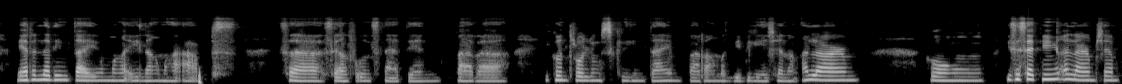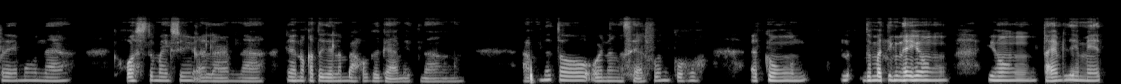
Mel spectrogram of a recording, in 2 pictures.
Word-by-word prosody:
Meron 205 +2 +3
na - - +5
rin 210 -1 0
tayong 180 -2 +2
mga 180 0 -2
ilang 170 -1 -3
mga 165 -1 -4 0.2
apps - - -1 0.4
sa 165 -3 +2
cellphones 165 +1 -2
natin 150 0 -7 0.2
para 75 -1 -2 0.3
i-control 195 -2 -1
'yong 180 0 -4
screen 170 -1 +1
time 170 +1 -3
parang 160 0 -5
magbibigay 160 -1 -7
siya 165 - -2
ng 155 - -10
alarm 195 -1 +3 0.6
kung 180 -1 -2 0.2
i-se-set 235 0 +7
niyo 235 +1 +4
'yong 235 - +1
alarm 205 -4 +3
siyempre 190 -2 -2
muna-customize 180 0 -2
niyo 180 - -4
'yong - - -3
alarm 150 0 -5
na 150 0 -5 0.2
gaano 170 -1 0
katagal 165 -1 +1
lang 165 - -4
ba - - -2
ako 160 - -7
gagamit 145 -1 -4
ng 140 +1 -9 0.6
app - - +5
na 210 - +1
'to 185 -3 +2
o 165 - 0
ng 165 0 -4
cellphone 160 +7 -2
ko 180 +1 -6 0.5
at 170 - 0
kung 175 0 +1 0.6
dumating 190 +1 +5
na 200 - +10
yung 195 -1 +6 0.4
yung 190 -1 +2
time 175 - +6
limit 190 -3 +1
175 Hz, 145 wpm, -23 LUFS, 160-195 Hz, 0.6 s, na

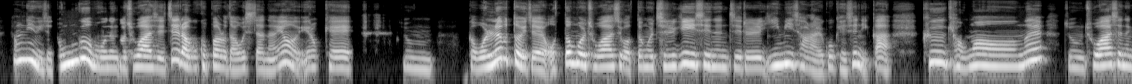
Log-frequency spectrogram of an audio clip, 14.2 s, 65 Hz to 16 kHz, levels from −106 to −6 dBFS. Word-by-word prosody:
형님 310 -3 +5
이제 165 - -8
농구 280 +8 +6
보는 185 -2 -4
거 185 - -6
좋아하시지?"라고 200 - +1
곧바로 210 -2 -3
나오시잖아요. 175 +7 -4
이렇게 190 -1 -6 0.7
좀 175 -3 -10 0.5
그러니까 180 -2 -6
원래부터 270 - +4
이제 180 -3 0
어떤 255 +10 +2
걸 235 -3 +4
좋아하시고 210 -2 -2
어떤 200 +4 -7
걸 200 0 -5
즐기시는지를 210 -4 -2
이미 235 +4 +3
잘 215 -6 -8
알고 150 +5 -8
계시니까 195 +7 -4 0.4
그 275 -1 +1
경험을 220 - 0 0.2
좀 195 -2 -12
좋아하시는 230 0 +1
210 Hz, 320 characters per minute, -21 LUFS, 185-240 Hz, 0.7 s, 농구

